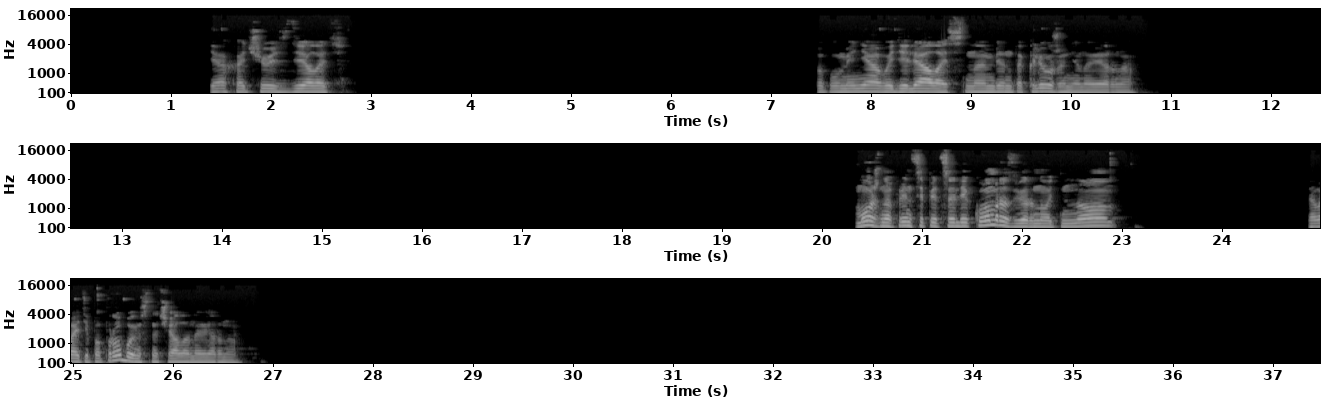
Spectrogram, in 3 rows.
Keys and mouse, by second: 0.0 shift+click, 1.4 shift+click, 2.7 shift+click, 3.1 shift+click, 3.8 middle click, 4.7 shift+middle click, 6.4 shift+click, 8.1 shift+click, 9.5 shift+click, 9.7 shift+click, 10.8 shift+click, 11.0 shift+click, 11.9 middle click, 12.3 shift+middle click, 13.2 shift+click, 13.3 shift+click, 14.5 shift+click, 15.4 shift+click, 15.6 shift+click, 16.3 shift+middle click, 18.0 shift+click, 18.6 shift+middle click, 19.3-20.3 middle drag, 23.2-24.2 shift+middle drag, 24.6 middle click, 27.2 click, 27.4 click, 29.4 shift+click, 30.9 shift+click, 31.1 shift+click, 31.8 middle click, 33.3 shift+click, 35.9 middle click, 36.9 shift+middle click.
